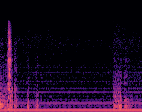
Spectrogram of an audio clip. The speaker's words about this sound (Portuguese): Estamos com um pequeno, uma pequena interferência na internet. Tem o …, o áudio dele está um pouco picotado.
